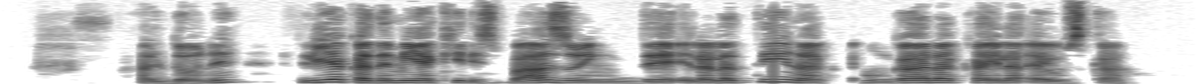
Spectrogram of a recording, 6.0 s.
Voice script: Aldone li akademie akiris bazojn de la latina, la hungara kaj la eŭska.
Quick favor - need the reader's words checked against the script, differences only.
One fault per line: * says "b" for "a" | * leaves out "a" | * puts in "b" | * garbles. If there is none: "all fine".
* leaves out "la"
